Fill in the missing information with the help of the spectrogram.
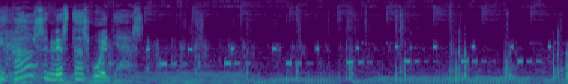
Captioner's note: satellite beeping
